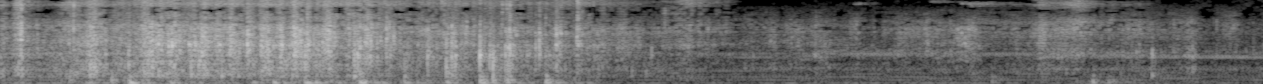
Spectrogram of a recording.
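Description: Dug-up scrap metal from metal detecting (bits of aluminium, nails, a shotgun shell) clattering and rattling as it is shaken out of a cloth finds pouch onto a rubber car-boot mat, for about three seconds; then quieter, with a faint rustle and one small click.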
